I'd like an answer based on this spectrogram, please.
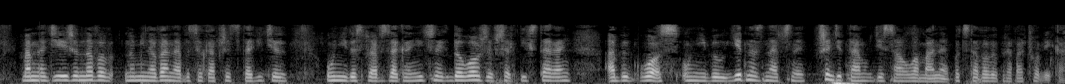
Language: Polish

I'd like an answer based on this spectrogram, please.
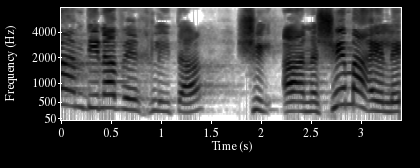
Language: Hebrew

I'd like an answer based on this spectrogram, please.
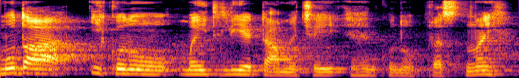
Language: Maithili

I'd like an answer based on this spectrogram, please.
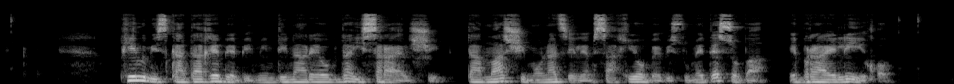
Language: Georgian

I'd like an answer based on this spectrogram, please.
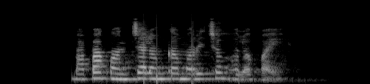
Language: Odia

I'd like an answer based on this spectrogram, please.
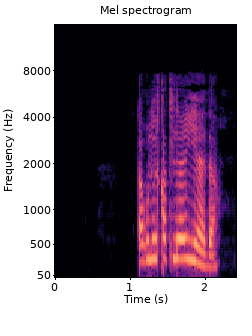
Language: Arabic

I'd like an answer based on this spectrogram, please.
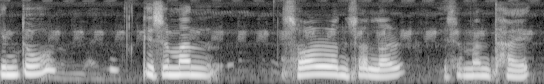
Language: Assamese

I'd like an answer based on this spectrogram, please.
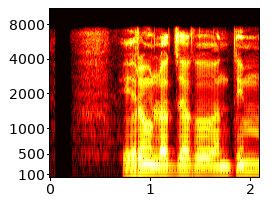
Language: Nepali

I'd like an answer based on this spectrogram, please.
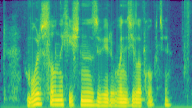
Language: Russian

